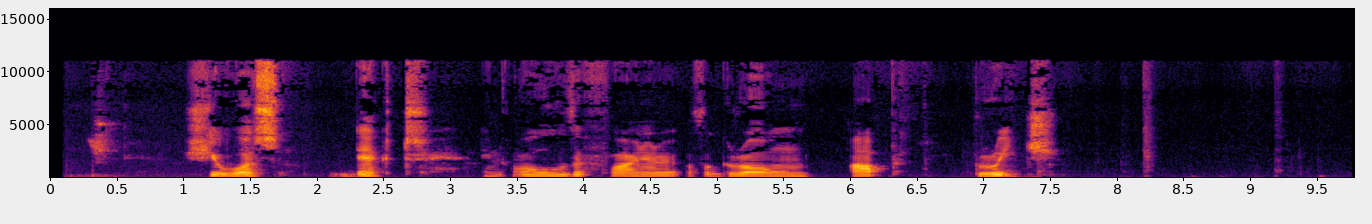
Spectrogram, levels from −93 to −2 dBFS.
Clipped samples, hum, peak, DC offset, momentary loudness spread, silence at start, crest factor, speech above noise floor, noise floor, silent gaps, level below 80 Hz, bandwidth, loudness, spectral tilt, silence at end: under 0.1%; none; -4 dBFS; under 0.1%; 19 LU; 0.3 s; 22 dB; 46 dB; -70 dBFS; none; -64 dBFS; 11.5 kHz; -23 LUFS; -3.5 dB/octave; 1.55 s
